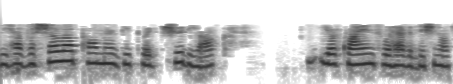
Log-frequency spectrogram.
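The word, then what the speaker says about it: Chugiak: I'm sorry, that's Chudiar? – Oh, Chudiak, I spelled it. – Can you please spell it for me, please? – Yeah, C-H-U-G-I-A, and then K.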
